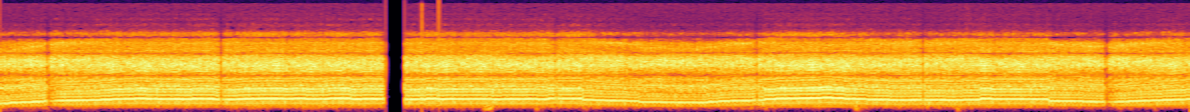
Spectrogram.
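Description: A small car engine hums steadily, its pitch rising and falling as it revs.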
